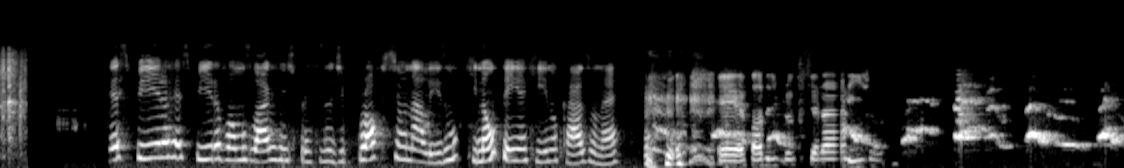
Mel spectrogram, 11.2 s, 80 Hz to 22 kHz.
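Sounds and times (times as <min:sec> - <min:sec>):
speech: 0:01.1 - 0:09.2
laughter: 0:06.5 - 0:08.8
dog whimpering and yipping: 0:09.0 - 0:11.2.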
